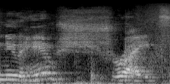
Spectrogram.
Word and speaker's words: New Hampshirites: Well, and the New Hampshirites, I learned is the correct pronunciation.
